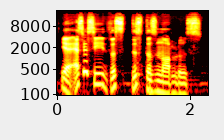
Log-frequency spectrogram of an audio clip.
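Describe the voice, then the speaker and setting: A man commentates a speedrun race in a loose, halting way, restarting his sentences as he goes. His pitch swings about a lot, and faint music sits in the background. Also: big pitch swings, fairly bright tone. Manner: halting, restarts often, laughs easily. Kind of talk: casual live commentary.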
